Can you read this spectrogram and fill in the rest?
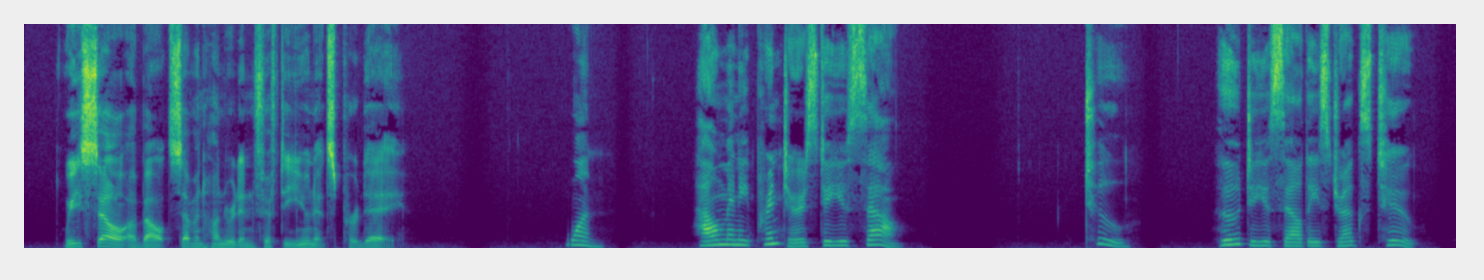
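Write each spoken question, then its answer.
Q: We sell about 750 units per day.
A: 1: How many printers do you sell?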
